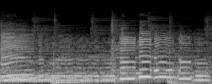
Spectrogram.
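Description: Tenor saxophone playing a solo fill in wavering, heavy vibrato, then a few held notes, with the backing band underneath.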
